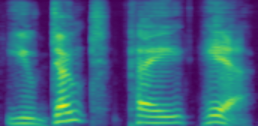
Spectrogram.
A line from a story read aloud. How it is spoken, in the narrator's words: said Fred firmly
